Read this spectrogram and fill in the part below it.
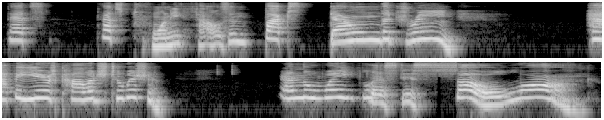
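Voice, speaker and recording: A woman's voice: high voice, very animated, drawn-out words, a bit bright, dull audio, exaggerated voice. A woman playing an exasperated, protective middle-aged son in a radio play, indignant and emphatic in manner.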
